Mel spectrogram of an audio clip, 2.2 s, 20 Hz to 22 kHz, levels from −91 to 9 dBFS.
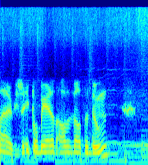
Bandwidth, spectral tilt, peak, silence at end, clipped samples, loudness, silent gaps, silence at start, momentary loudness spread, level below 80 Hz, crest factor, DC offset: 19.5 kHz; -4 dB/octave; -16 dBFS; 0 s; under 0.1%; -30 LUFS; none; 0 s; 7 LU; -58 dBFS; 14 dB; under 0.1%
